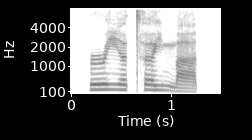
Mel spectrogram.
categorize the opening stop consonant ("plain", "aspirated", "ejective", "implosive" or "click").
aspirated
